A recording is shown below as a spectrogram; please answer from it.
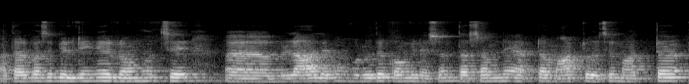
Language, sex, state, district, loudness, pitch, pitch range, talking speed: Bengali, male, West Bengal, Paschim Medinipur, -15 LUFS, 150 Hz, 145-155 Hz, 155 wpm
